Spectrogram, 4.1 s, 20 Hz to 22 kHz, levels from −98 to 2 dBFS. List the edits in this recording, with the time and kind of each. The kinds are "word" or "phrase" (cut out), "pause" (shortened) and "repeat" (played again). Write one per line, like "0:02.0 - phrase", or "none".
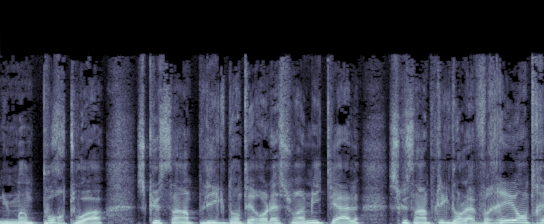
none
